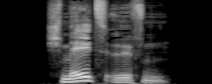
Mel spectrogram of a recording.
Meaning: plural of Schmelzofen
- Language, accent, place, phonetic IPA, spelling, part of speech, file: German, Germany, Berlin, [ˈʃmɛlt͡sˌʔøːfn̩], Schmelzöfen, noun, De-Schmelzöfen.ogg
